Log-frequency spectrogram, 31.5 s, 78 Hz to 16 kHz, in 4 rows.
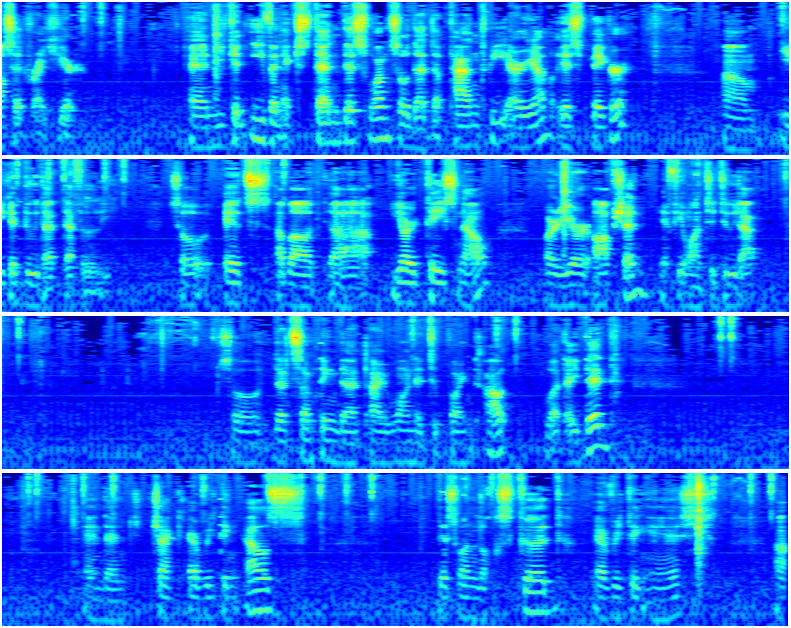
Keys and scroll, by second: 1.6 Escape, 8.7 Escape, 24.1 Escape.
